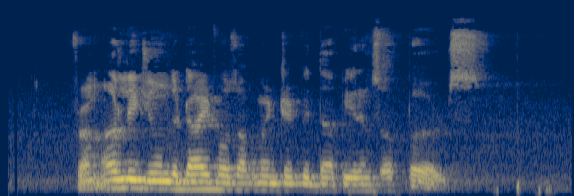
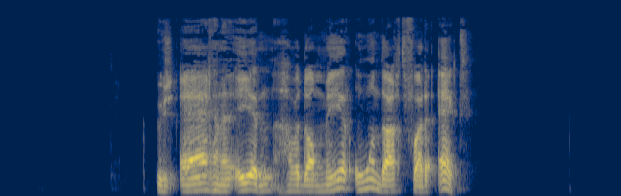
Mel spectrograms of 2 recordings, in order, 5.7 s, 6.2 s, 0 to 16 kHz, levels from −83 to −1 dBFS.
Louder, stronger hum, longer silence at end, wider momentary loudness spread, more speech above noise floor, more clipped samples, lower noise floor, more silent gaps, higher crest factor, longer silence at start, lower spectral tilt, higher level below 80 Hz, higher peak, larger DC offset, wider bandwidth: second, -22 LUFS vs -19 LUFS; neither; second, 0.95 s vs 1.55 s; first, 22 LU vs 11 LU; second, 33 dB vs 70 dB; neither; second, -54 dBFS vs -89 dBFS; neither; about the same, 16 dB vs 20 dB; second, 0.75 s vs 1.55 s; about the same, -5.5 dB/octave vs -5 dB/octave; about the same, -66 dBFS vs -66 dBFS; second, -6 dBFS vs -2 dBFS; neither; about the same, 11 kHz vs 11.5 kHz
